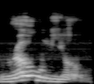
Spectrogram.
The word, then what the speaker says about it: Romeo: Por isso que fica rouo, romio, né? O e com som de i e dois longos. aqui um ó longo e outro ó longo no final Romeo.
